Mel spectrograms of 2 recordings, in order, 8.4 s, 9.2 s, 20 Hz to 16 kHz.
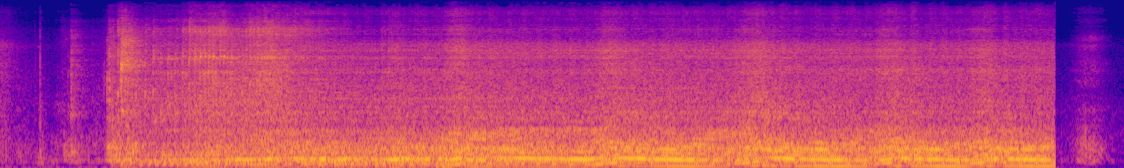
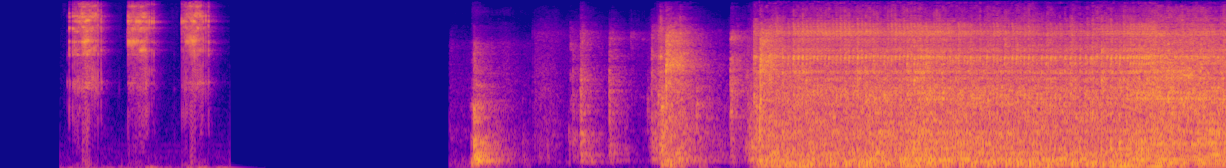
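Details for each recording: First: CPI two-stroke scooter, cold engine, stock variator, 6.2g rollers, white contra spring, 62 jet, stock pipe and airbox, after carburetor cleared of something: starts cleanly, steady even buzz with light throttle blips, running normally. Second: CPI two-stroke scooter, idle jet soldered shut and redrilled to 0.35mm: kick-started, idles with uneven stuttering misfire; mixture screw now has effect but must be almost fully out, still running rich, idle jet thought still too big.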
